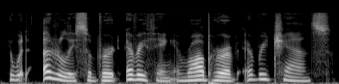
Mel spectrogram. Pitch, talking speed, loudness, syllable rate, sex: 190 Hz, 195 wpm, -17 LUFS, 6.9 syllables/s, female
